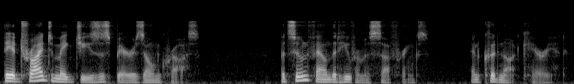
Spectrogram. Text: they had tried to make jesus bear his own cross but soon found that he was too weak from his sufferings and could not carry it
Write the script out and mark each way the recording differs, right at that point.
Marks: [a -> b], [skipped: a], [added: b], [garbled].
they had tried to make jesus bear his own cross but soon found that he [skipped: was too weak] from his sufferings and could not carry it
